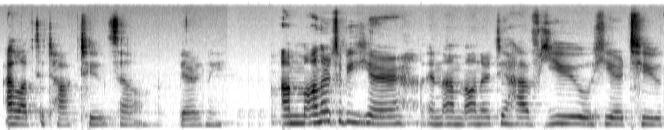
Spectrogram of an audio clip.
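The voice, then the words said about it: Brazilian Portuguese accent. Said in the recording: “If you hear an accent, you got it. I'm not from here. I was born and raised in Brazil.”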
